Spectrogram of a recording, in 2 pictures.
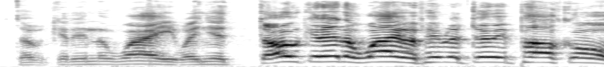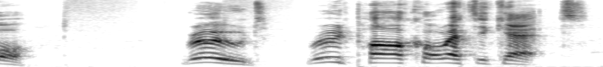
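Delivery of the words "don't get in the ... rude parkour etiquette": high, loud telling-off; loud, outraged scolding; indignant shout. Real, not acted. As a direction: yell at the player in your way. Scolding another player who blocked them.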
